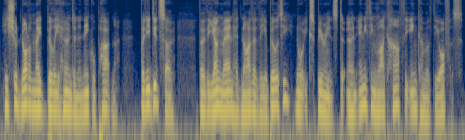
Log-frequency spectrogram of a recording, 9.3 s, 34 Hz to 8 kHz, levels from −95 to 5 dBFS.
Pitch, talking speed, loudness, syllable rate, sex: 105 Hz, 220 wpm, -21 LUFS, 6.2 syllables/s, male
